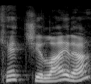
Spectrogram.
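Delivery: put-on Australian accent. Asked how to say goodbye in Australian, answering in an Australian accent. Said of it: "We're all just saying goodbyes in an Australian accent".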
